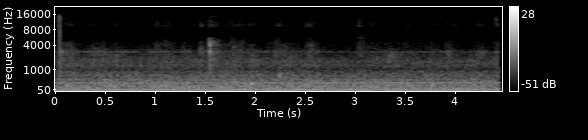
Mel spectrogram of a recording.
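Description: Steady low hum of the shop's background, with a faint steady tone running under it and a few light clicks.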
